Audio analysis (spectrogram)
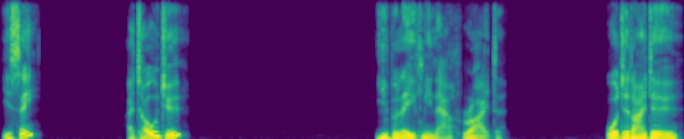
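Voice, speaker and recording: A man playing a centuries-old vampire boyfriend in an ASMR roleplay, exasperated but protective, speaking haltingly and pleadingly to the listener. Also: mid-range voice, sing-song, mellow, dry recording, studio quality. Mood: reassuring, earnest. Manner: hesitant, halting, pleading, addresses listener directly.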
